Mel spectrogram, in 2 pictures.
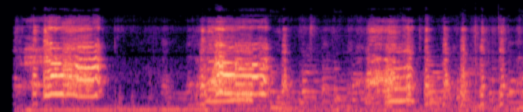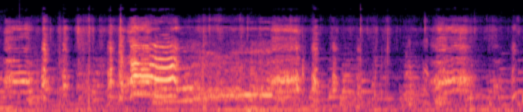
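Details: Chickens in a coop at morning feeding time, giving a series of loud, nasal, harmonic squawking calls, each about a second long, repeated roughly every two seconds, with a low steady hum beneath.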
